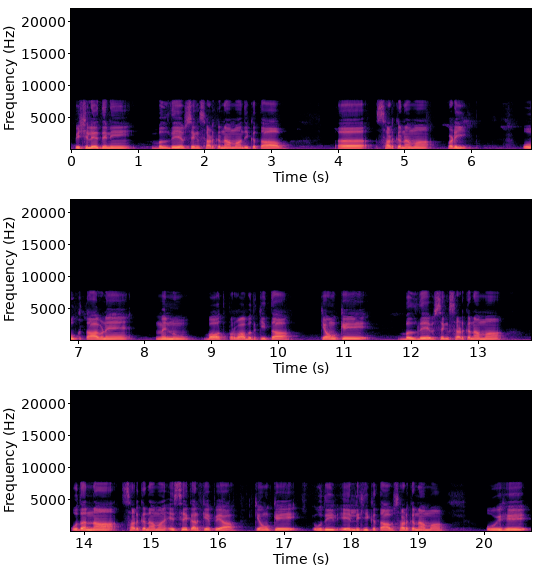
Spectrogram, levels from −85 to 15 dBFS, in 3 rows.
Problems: background sounds at intervals, background conversations at intervals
